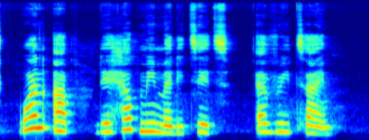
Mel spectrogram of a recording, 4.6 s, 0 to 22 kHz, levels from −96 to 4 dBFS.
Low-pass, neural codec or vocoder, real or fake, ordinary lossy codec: none; none; real; none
